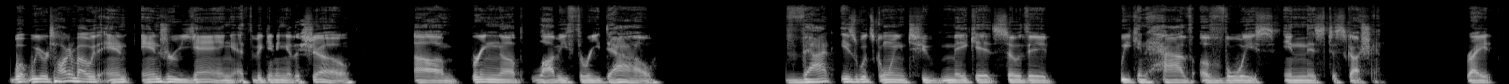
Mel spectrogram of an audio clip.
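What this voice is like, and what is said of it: Strained, worn-out hoarse voice. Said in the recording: “my voice is shot”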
